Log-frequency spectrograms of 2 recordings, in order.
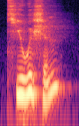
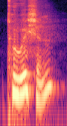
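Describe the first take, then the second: First: It is said with an English accent. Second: It is said with an American accent. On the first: "in England English" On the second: "in American English"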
